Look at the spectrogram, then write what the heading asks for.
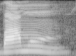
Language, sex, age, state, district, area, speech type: Odia, female, 30-45, Odisha, Bargarh, urban, read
